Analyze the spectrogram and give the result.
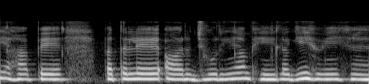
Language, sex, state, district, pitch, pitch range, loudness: Hindi, female, Jharkhand, Garhwa, 235 Hz, 235-250 Hz, -12 LUFS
